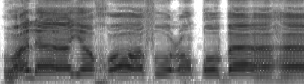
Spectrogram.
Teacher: خوا کو موٹا یعنی پر پڑھیں گے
